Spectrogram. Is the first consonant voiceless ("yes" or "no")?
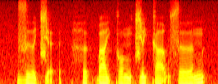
no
